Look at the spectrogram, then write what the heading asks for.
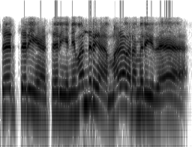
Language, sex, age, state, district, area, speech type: Tamil, male, 30-45, Tamil Nadu, Chengalpattu, rural, conversation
